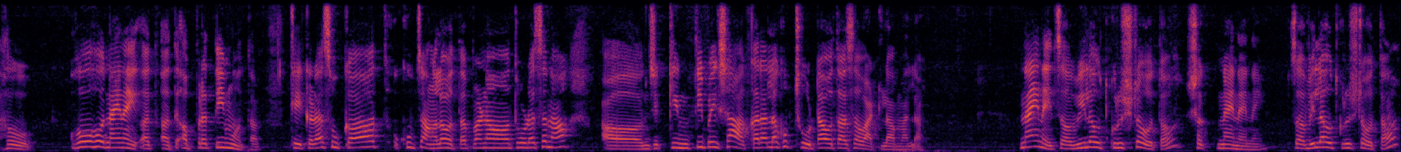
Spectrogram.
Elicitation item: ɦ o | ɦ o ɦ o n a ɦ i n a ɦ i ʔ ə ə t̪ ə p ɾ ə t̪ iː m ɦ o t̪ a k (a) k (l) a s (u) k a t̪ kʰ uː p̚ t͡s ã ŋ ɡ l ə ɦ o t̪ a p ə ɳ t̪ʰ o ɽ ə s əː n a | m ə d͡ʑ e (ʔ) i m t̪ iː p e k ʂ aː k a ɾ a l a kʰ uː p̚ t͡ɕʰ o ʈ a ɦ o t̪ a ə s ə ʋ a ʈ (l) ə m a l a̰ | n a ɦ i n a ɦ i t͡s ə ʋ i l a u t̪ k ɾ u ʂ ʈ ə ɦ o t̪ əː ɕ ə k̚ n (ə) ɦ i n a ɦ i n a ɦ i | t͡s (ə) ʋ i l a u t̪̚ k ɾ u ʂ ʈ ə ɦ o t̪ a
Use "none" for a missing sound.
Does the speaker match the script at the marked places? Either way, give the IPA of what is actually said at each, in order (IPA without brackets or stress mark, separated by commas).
e, ɽ, u, k, l, a, ə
